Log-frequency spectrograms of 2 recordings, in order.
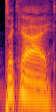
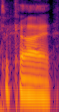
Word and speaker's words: Takei: Takei. – Takei and all everything going on.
